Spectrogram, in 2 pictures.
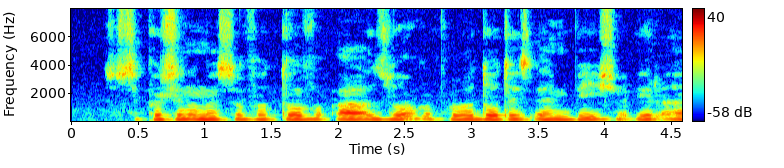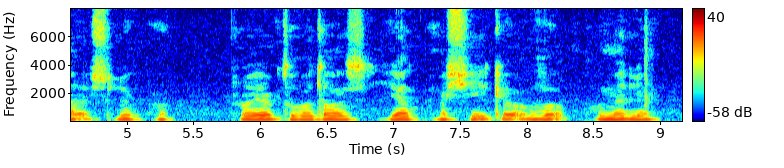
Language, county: Lithuanian, Kaunas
